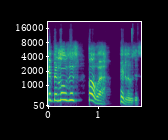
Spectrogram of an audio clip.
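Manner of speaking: very high, swooping put-on voice. Talking about a possibly losing bet in an impression: Peter Loshak voice. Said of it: "I'm in my Peter Loshak voice".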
